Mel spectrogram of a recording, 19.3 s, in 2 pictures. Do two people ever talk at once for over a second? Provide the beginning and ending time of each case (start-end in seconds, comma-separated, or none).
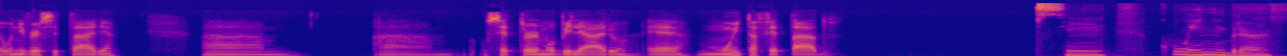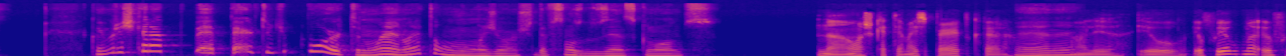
none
